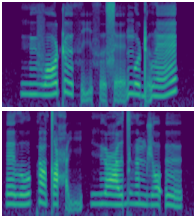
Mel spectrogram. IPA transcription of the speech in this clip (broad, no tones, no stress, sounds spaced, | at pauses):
ɦ y v ɔ ʈ ø θ ḭ θ ə̰ s ɛ̰ ŋ o ɖ ə̰ ð ɛ̃ | ɛ ð o k œ̃ tˤ ə ħ ḭ | ɦ y ʕ ə dʱ œ̃ m ʒ ɔ ʔ ø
